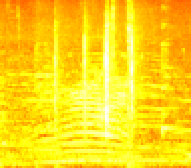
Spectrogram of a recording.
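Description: Cattle mooing in the Farthest Frontier video game: a drawn-out, resonant low moo with rising and falling pitch, carried over a soft layer of game ambience and a couple of faint clicks.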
